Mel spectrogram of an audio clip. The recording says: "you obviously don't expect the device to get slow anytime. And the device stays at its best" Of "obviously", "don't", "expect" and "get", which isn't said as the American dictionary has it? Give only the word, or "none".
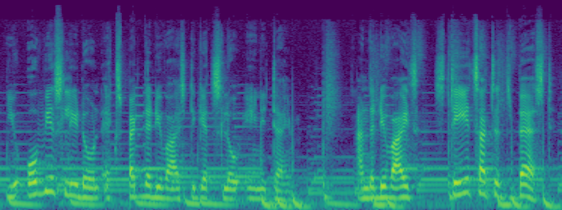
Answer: none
